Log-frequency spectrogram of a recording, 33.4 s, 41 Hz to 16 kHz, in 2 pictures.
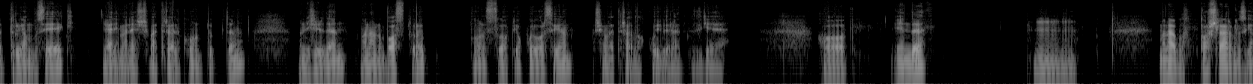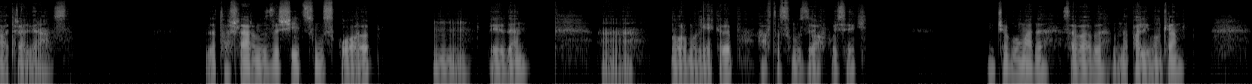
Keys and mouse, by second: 0.8 middle drag, 2.5-3.2 middle drag, 4.9-6.9 drag, 7.6-8.8 middle drag, 9.1 shift+middle drag, 10.6-11.0 middle drag, 11.7 shift+middle drag, 14.6 shift+middle click, 15.4 click, 17.8-18.7 middle drag, 19.3 click, 21.3 middle click, 25.7 click, 27.0 click, 27.8-30.4 middle drag, 31.1-31.9 middle drag, 32.6 shift+middle drag, 33.0 middle click.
